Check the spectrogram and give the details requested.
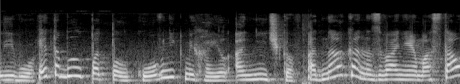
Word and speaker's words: Аничков: это был подполковник михаил анечка однако название моста у петербуржцев связывается исключительно с историей трагической любви некой анечки и ударение в названии соответствующие на а они на и прогулка по набережной реки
